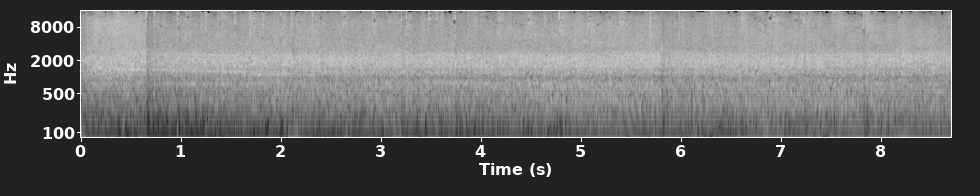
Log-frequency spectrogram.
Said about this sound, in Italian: E poi, ecco, l'applauso più grande a chi lo dobbiamo fare? A Gesù, perché Gesù ci ha fatto veramente sentire che Lui è vivo e presente. Dunque, un applauso a Gesù.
